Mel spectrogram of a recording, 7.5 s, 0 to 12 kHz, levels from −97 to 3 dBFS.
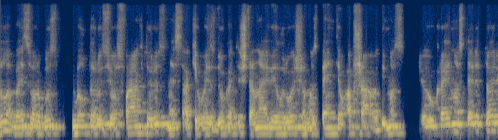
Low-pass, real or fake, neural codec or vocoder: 10.8 kHz; real; none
